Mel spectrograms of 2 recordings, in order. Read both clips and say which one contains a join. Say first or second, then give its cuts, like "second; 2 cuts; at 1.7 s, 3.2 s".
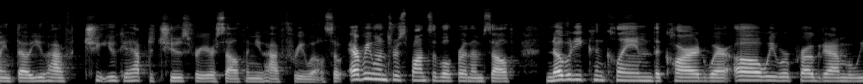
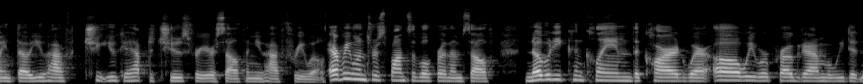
second; 1 cut; at 3.3 s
